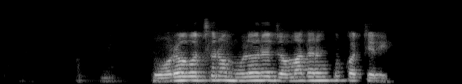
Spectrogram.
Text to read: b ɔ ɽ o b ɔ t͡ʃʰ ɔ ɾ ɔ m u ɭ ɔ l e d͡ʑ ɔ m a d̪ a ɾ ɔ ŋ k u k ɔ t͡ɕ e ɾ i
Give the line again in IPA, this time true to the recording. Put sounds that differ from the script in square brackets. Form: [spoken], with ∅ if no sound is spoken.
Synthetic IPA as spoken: b ɔ [ɾ] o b ɔ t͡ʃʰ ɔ ɾ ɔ m u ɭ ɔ [ɾ] e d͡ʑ ɔ m a d̪ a ɾ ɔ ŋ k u k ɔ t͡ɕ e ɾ i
